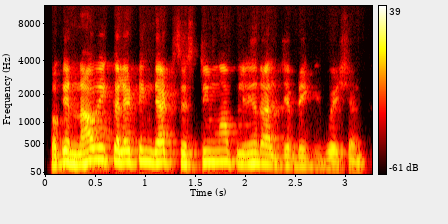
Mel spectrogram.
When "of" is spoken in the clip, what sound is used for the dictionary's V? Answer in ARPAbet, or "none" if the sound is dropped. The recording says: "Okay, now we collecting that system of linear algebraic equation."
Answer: P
